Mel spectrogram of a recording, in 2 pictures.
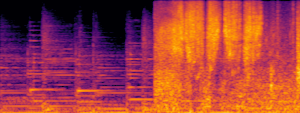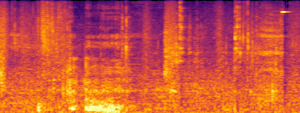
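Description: Quiet background music with a simple melody for about the first second and a half. Then louder rustling and scraping handling noise with sharp clicks, as tools and an adhesive tube are picked up and handled at a workbench.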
